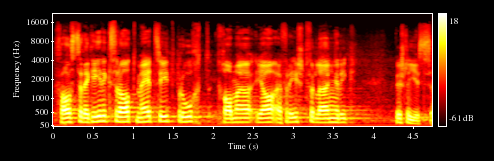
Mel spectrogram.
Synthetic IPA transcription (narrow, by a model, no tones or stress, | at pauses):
fɑlsd̥əɾɛɡiːɾɪksraːtmeːt͡sitb̥ɾuːχtχɑməjaːʔəfɾɪʃtfəʁlɛŋəɾɪɡ | b̥eʃliːsə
